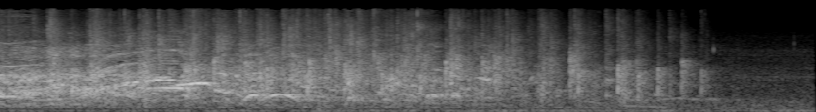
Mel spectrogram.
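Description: Comedy club audience applauding and laughing after a punchline, the clapping dying away over about five seconds and then cut off abruptly.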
